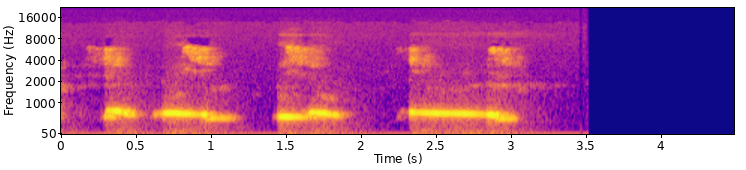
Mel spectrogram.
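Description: A dove cooing: four coos in a row over about three seconds, the last one the longest, dropping in pitch at its end.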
